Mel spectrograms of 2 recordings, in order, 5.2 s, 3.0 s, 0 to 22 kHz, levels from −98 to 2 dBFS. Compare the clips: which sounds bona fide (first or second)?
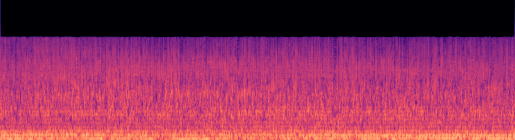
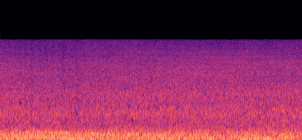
second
